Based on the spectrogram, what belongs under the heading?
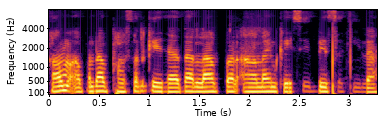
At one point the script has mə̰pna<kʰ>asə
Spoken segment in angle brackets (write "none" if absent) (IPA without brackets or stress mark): pʰ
